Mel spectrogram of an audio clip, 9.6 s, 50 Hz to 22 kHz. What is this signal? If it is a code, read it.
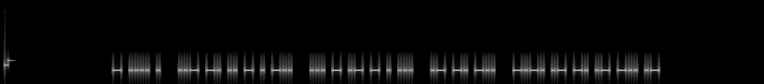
Morse code, heard as a keyed tone, about 34 wpm, 700 Hz. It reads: THE UNITED STATES AND CANADA
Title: Sets of 5 Words 35wpm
